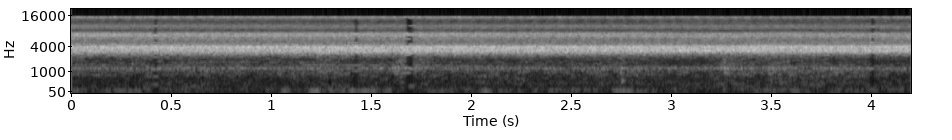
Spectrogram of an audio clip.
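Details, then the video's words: Cicada choir singing as a continuous, dense, high-pitched hissing buzz, steady in loudness throughout with no breaks, several bright bands stacked in the upper range. "Energizing Cicada Choir"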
